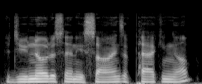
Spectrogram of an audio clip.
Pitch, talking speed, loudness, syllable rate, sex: 120 Hz, 235 wpm, -16 LUFS, 6.3 syllables/s, male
